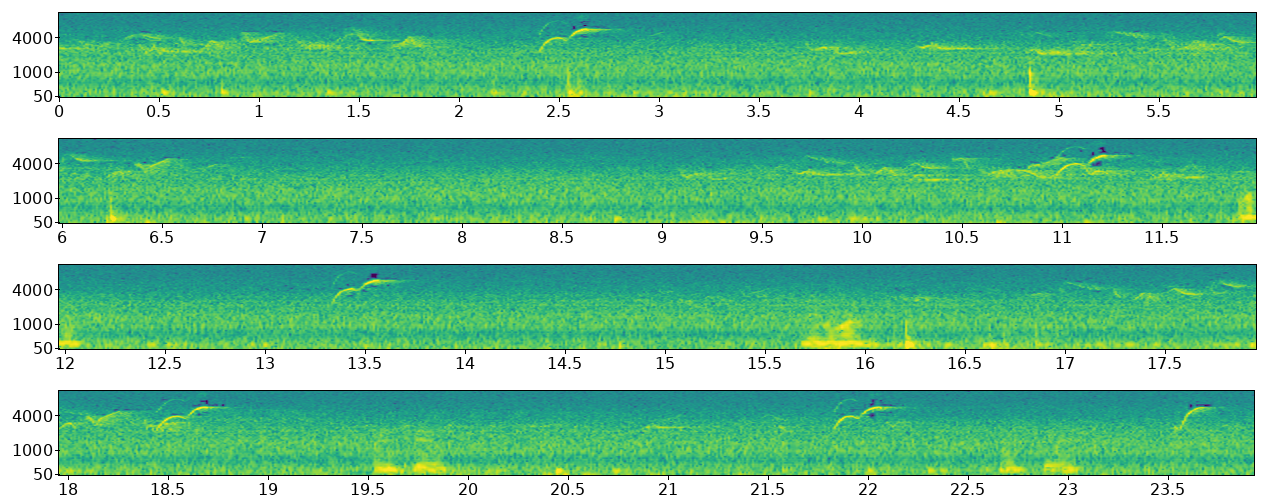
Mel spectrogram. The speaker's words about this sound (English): those notes are by this bird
